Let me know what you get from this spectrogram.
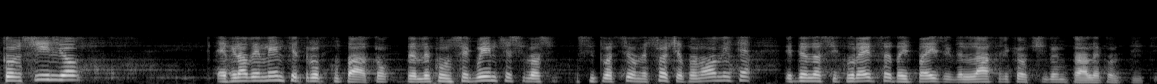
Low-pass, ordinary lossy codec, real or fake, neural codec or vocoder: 3.6 kHz; none; fake; codec, 24 kHz, 1 kbps, SNAC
